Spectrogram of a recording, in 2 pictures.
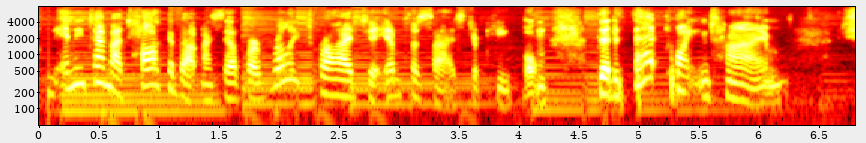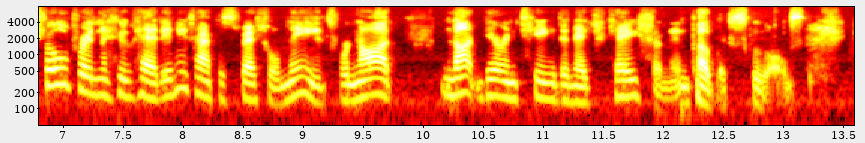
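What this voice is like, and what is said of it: Texas twang accent. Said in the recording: “as you can tell from the Texas twang, I'm a native Texan, born and bred”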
